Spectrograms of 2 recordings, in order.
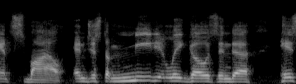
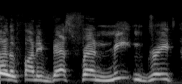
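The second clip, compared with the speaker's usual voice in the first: loud, higher show-host announcement; big announcer finish; hype host intro; 6 semitones higher, 4 dB louder than usual. Retold or imitated. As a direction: sell the event like a hype man. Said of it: "And I turn and I go".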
